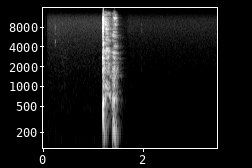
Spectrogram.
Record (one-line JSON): {"cough_length": "3.5 s", "cough_amplitude": 32768, "cough_signal_mean_std_ratio": 0.18, "survey_phase": "beta (2021-08-13 to 2022-03-07)", "age": "45-64", "gender": "Male", "wearing_mask": "No", "symptom_none": true, "smoker_status": "Never smoked", "respiratory_condition_asthma": false, "respiratory_condition_other": false, "recruitment_source": "REACT", "submission_delay": "1 day", "covid_test_result": "Negative", "covid_test_method": "RT-qPCR", "influenza_a_test_result": "Negative", "influenza_b_test_result": "Negative"}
